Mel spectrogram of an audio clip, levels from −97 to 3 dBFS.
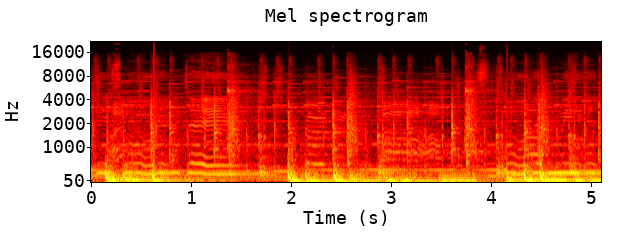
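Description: At 0.63 s and again at 4.16 s, damaged data in the compressed stream produces a brief blip as the decoder misreads corrupted bytes, loses frame sync and hunts for the next header. A spectrogram would show a thin broadband vertical streak at each point, with a matching glitch in the waveform.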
